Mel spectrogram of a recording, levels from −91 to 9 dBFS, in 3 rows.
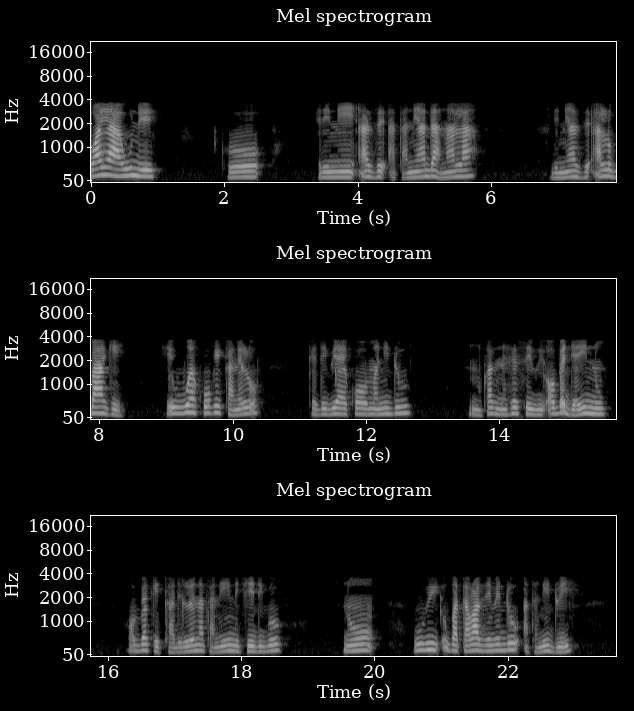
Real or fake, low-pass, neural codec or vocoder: real; 3.6 kHz; none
